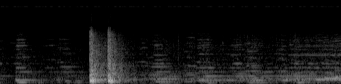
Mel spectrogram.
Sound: knocking on door; upbeat music

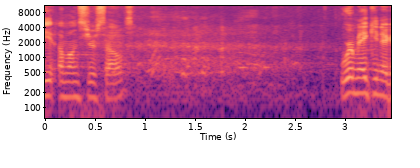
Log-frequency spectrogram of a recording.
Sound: laughter

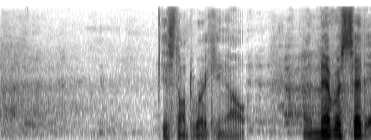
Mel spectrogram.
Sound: laughter

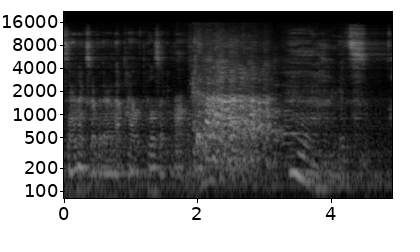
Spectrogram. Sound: audience laughs

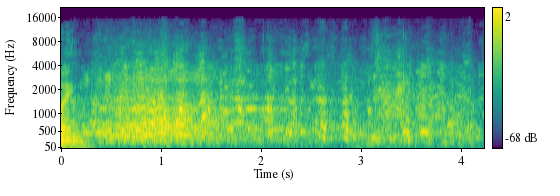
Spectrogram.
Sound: audience laughing

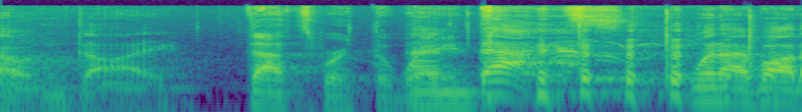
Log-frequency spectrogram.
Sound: laughs

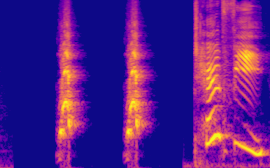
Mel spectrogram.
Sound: bark! Bark!

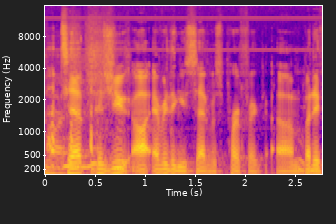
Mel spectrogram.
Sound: laughter

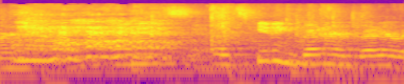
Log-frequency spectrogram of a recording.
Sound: laughing

